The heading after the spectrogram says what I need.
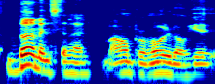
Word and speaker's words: Bermane Stiverne: Let me get the pronunciation right now after all these years. BERMANE STIVERNE. It's BERMANE STIVERNE.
